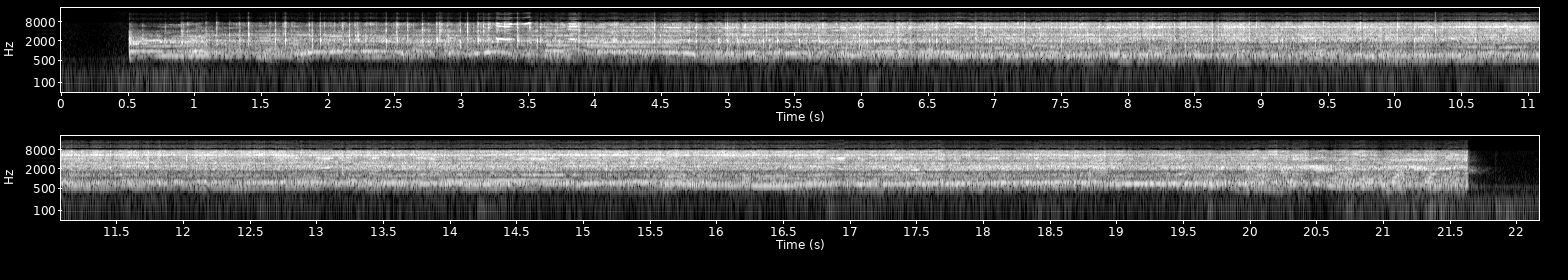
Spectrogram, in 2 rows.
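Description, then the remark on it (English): Modern Formula One cars race by at turn 19 at the end of the first lap, Vettel coming through in the lead, with a high, buzzing engine whine that rises and falls steadily over a constant roar of a cheering crowd, all loud and somewhat tinny. “They sound like a bunch of angry bees compared to the old cars.”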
